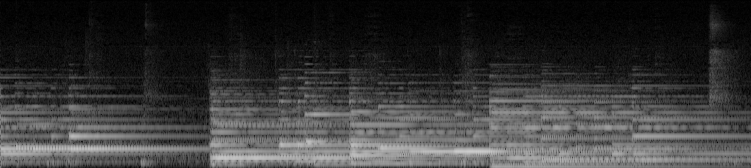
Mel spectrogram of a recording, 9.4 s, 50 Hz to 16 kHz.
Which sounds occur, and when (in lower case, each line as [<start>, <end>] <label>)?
[0.00, 9.35] background noise
[0.00, 9.35] music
